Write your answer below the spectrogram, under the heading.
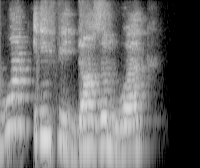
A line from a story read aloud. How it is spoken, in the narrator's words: He raised his voice so that all those standing around could hear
